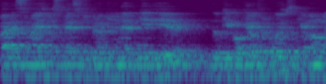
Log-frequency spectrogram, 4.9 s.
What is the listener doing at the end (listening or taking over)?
listening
